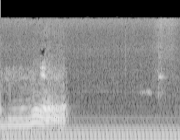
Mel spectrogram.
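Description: A voice drawing out one long 'oh' for under a second, its pitch rising and then falling, over a steady electrical mains hum that then continues alone.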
